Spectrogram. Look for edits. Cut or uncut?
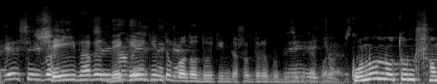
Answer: cut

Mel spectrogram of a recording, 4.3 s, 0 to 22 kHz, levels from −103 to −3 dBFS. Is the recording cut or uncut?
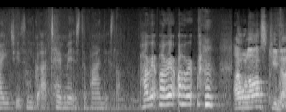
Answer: cut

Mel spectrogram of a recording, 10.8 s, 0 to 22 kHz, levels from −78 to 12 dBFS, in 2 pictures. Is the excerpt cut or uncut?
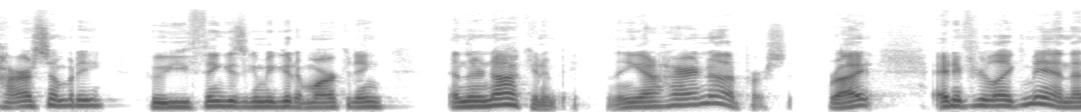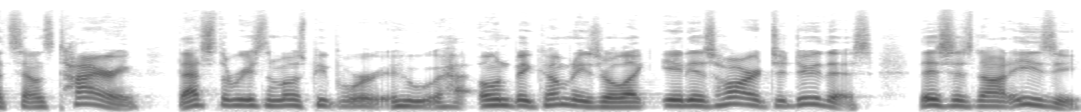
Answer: cut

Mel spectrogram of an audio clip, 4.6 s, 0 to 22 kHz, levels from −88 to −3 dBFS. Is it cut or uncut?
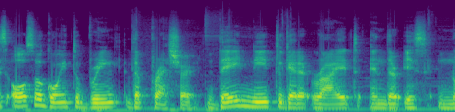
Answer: uncut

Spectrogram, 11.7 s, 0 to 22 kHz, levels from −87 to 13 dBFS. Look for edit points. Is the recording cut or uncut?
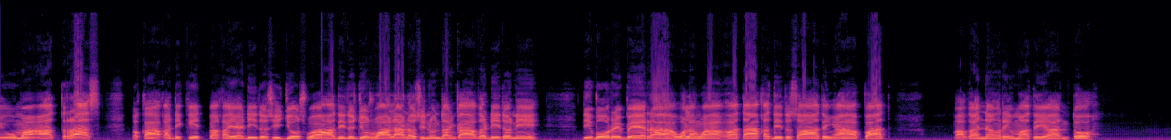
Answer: cut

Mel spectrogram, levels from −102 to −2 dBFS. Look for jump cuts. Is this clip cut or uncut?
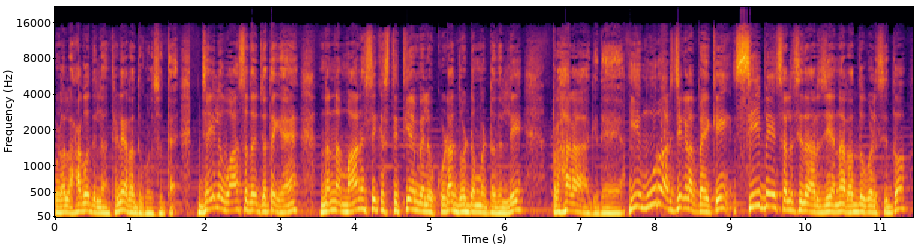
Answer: cut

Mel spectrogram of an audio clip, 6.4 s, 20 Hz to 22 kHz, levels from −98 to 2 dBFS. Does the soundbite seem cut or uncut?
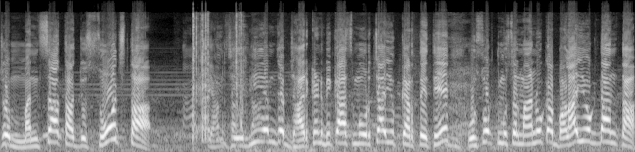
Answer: cut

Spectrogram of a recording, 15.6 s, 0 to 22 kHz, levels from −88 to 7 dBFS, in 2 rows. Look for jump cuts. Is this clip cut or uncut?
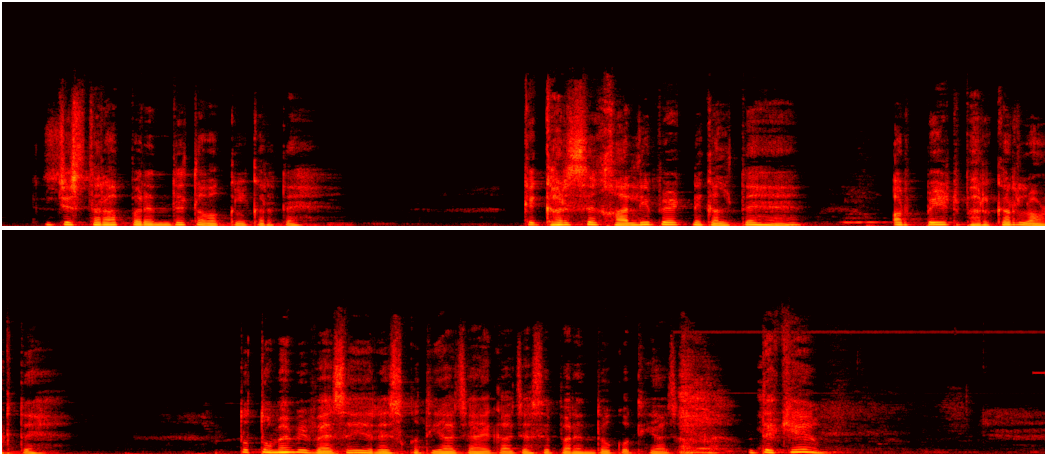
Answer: cut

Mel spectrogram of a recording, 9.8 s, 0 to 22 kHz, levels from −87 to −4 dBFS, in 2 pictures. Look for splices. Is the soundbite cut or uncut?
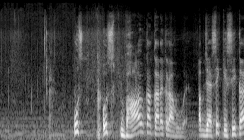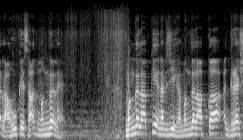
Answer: cut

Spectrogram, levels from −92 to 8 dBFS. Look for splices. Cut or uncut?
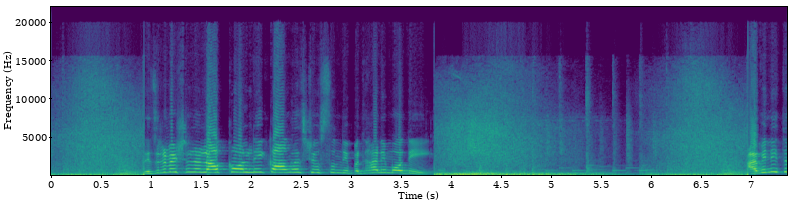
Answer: uncut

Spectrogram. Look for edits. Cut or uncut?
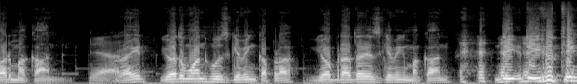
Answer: cut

